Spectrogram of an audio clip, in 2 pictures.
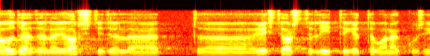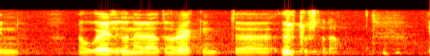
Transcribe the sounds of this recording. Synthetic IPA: ɑɤd̪̥e̞d̪e̞lejɑɑrst̪id̪̥e̞le̞ːt̪ː | e̞ːst̪iɑrst̪id̪̥elːiːt̪ːeɡe̞t̪ːe̞pɑne̞kːˑusin | nɑɡuke̞ːlkɤne̞lejɑd̪o̞nræːkːˑind̪̥yht̪lust̪ɑd̪̥ɑ

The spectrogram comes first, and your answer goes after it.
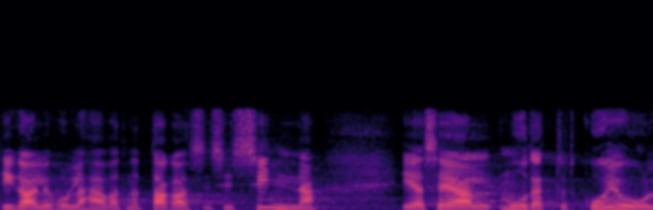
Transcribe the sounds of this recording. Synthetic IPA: iɡ̥ɑljuɦulːæɦɛvɑd̪̥nɑd̪̥̚t̪ɑɡ̥ɑsisiːsːinːɑ | jɑseɑlmuːd̪̥e̞t̪ːˑud̪̥kuju

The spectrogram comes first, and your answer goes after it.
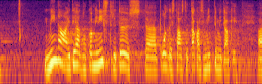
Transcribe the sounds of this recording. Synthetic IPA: minɑe̞jt̪eɑd̪nud̪̥̚kɑminist̪rit̪ø̞ːst̪po̞ːld̪̥e̞jst̪ɑːst̪ɑt̪ːɑɡ̥ɑsimit̪ːemid̪̥ɑɡ̥i

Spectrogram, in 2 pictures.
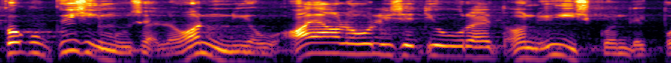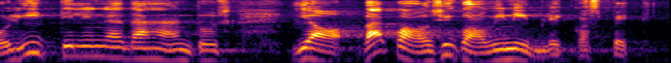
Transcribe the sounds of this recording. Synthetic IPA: ko̞ɡ̥ukysʲimuse̞̰lo̞njuɑjɑlo̞ːlise̞d̪̥juːɾe̞d̪̥o̞̰nːyhisko̞nd̪lik̚po̞lʲiːt̪ːˑiline̞t̪æɦend̪̥usjɑvæɡ̥ɑsykɑvinimlikːˑɑ̰spe̞kt̪

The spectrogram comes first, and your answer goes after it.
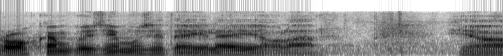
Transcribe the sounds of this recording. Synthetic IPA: ɾo̞hkemkys̬ʲimus̬it̪e̞jleːjo̞lɛ | jɑ

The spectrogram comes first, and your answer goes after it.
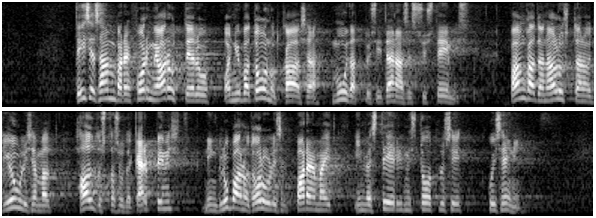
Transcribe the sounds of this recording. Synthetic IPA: t̪e̞jse̞sɑmb̥ɑɾe̞fo̞rmiɑɾut̪ːˑe̞luo̞njubɑt̪o̞ːnud̪̥kɑːsɑ̰muːd̪̥ɑt̪ˑːusit̪ænɑse̞sːyst̪e̞ːmḭs | pɑŋɡ̥ɑd̪o̞nɑlust̪ɑnud̪̥jɤwlise̞mɑlt̪ˑhɑld̪ust̪ɑsud̪̥e̞kærpːˑimist̪ | niŋɡ̥lubɑnud̪̥o̞lulise̞lt̪̚pɑɾe̞mɑjd̪̥inve̞st̪e̞ːɾimist̪o̞ːt̪ˑlusi | kujse̞nʲḭ

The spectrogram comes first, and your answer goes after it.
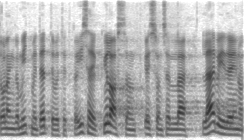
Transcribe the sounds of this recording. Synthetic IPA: o̞lenkɑmit̪me̞jd̪̥e̞t̪ːe̞vɤt̪ʲːjɑjd̪̥kɑise̞kylɑst̪ɑnud̪̥ke̞sːo̞nse̞lːelæbit̪e̞jnu

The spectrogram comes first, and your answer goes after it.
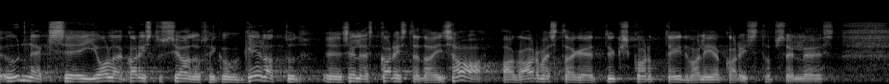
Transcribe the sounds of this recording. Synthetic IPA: ɤnːeksejo̞le̞kɑɾist̪usːe̞ɑd̪̥uslikːuɡ̥ɑke̞ːlɑt̪ˑːud̪̥ | se̞lːeːst̪̚kɑɾist̪ɑd̪̥ɑe̞jsɑːɑɡ̥ɑɑrve̞st̪ɑɡeet̪ːyksko̞rd̪̥̚t̪e̞jd̪vɑlʲijɑkɑɾist̪ɑb̥se̞lːeeːst̪

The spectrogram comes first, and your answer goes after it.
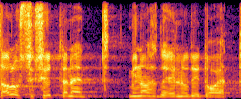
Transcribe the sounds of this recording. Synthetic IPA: ɑlust̪ɑksyt̪ˑlenet̪ːˑ | minɑsed̪ɑeːlnuwd̪ejt̪o̞et̪ːˑɑ̥

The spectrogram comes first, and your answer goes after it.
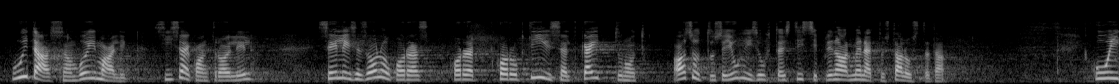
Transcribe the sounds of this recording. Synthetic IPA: kujd̪̥ɑso̞nvɤ̞jmɑlikˑ | sise̞ko̞nt̪ro̞lʲːil | se̞lʲːis̬e̞s̬o̞luko̞rːɑs | ko̞rːupt̪iːvse̞lt̪kæjt̪ːunud̪̥ | ʔɑsut̪ːˑuse̞juɦis̬uht̪e̞sd̪̥ist̪siplinɑːrme̞ne̞t̪lust̪ɑlust̪ɑd̪̥ɑ̰ | kuj

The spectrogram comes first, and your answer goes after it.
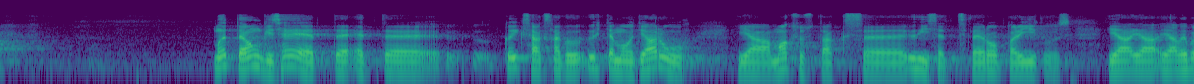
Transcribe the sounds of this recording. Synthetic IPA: mɤt̪ːˑe̞o̞ŋɡise̞ːt̪ːˑet̪ː | kɤjksɑːksnɑɡ̥uyht̪emo̞ːd̪̥iɑɾujɑmɑksust̪ɑksyɦise̞lt̪sed̪ɑewɾo̞ːpːˑɑɾiːd̪̥us | jɑjɑjɑvɤjbo

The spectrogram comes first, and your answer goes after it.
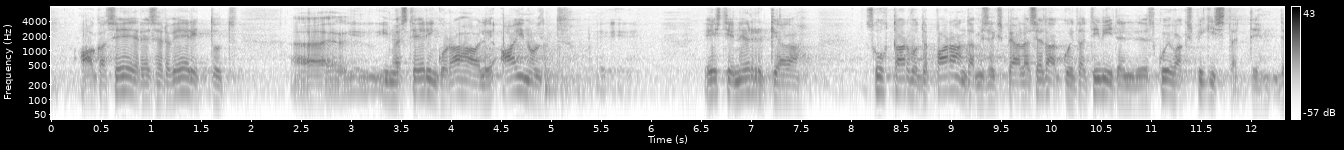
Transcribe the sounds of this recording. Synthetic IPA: ɑ̰ɡ̥ɑse̞ːɾe̞se̞rve̞ːɾit̪ːˑud̪̥ | inve̞st̪e̞ːɾiŋɡ̥uɾɑɦɑo̞lʲiʔɑjnult̪ˑ | e̞ːsʲt̪iene̞rɡ̥iɑ | suht̪eɑrvud̪̥e̞pɑɾɑnd̪̥ɑmis̬e̞kspeɑle̞se̞d̪̥ɑkujt̪ɑt̪ivid̪e̞nd̪id̪̥e̞st̪kujvɑkspiɡist̪ɑ̰t̪ʲːˑi

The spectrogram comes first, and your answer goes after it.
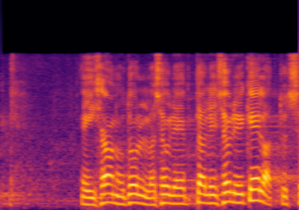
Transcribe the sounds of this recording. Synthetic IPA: e̞isɑːnud̪olːɑseolʲit̪ɑolʲiseolike̞ːlɑt̪ːut̪s

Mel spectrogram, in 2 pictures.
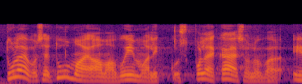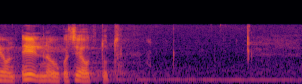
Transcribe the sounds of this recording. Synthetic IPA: t̪ule̞vɑse̞t̪uːmɑjɑːmɑ̰vɤjmɑ̰likːˑuspo̞le̞kæːso̞lo̰vɑ̰eole̞ːlnɤwɡ̥ɑse̞o̞t̪ːˑud̪̥

